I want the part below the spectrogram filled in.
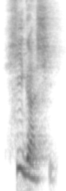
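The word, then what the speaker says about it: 東: Comme il est tout seul, j'utilise bien la lecture purement japonaise et du coup je prononce ça higashi.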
